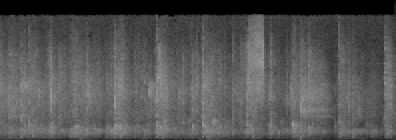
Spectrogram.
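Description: An audience claps steadily, a dense wash of many hands at an even, sustained loudness for the full few seconds, with no voices standing out.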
